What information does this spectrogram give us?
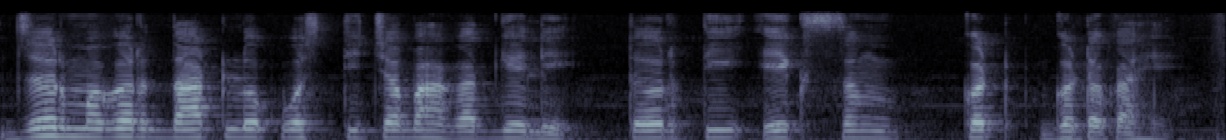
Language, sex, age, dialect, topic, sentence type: Marathi, male, 60-100, Standard Marathi, agriculture, statement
